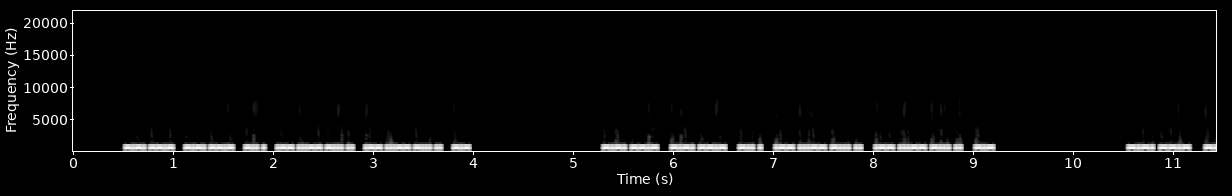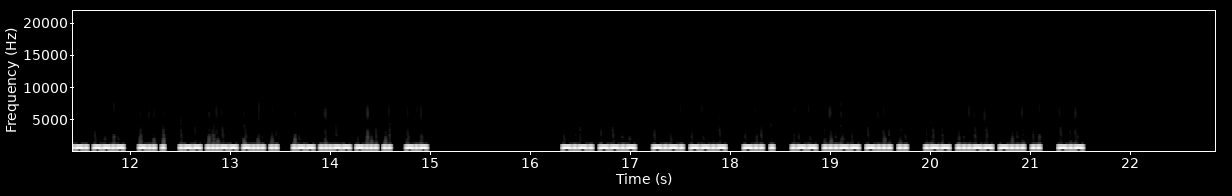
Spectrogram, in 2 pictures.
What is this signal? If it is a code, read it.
Morse code, heard as a keyed tone, about 59 wpm, 700 Hz. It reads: CQ CQ DE W3BI W3BI K CQ CQ DE W3BI W3BI K CQ CQ DE W3BI W3BI K CQ CQ DE W3BI W3BI K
